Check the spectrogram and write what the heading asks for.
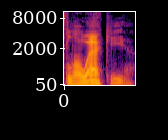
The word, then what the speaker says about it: Loeki: It's spelt like low and then key. That's Loeki.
